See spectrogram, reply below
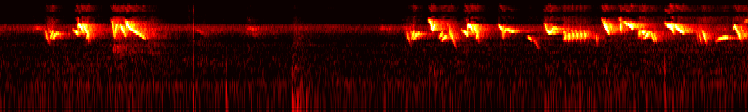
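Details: Black-throated finch (Poephila cincta) song: thin, high, down-slurred notes in quick bursts, a short phrase and then a longer run of overlapping notes, over a steady low hum.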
